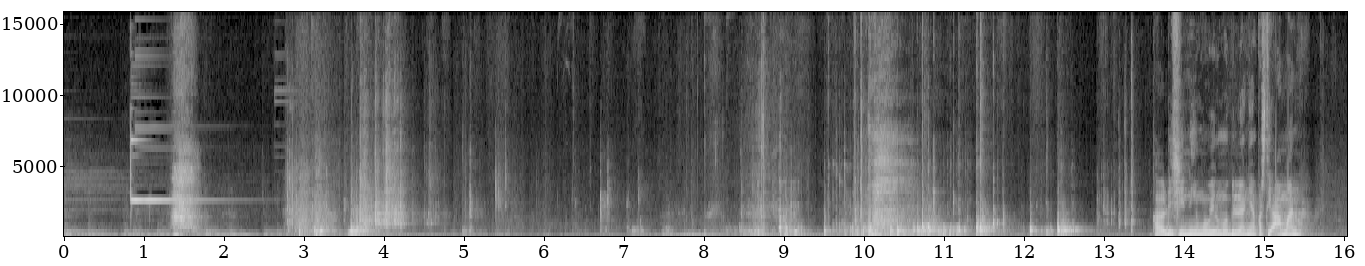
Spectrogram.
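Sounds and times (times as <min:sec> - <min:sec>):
toys scraping on cabinet floor: 0:02.8 - 0:04.7
toys knocking and clicking: 0:08.6 - 0:13.5.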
